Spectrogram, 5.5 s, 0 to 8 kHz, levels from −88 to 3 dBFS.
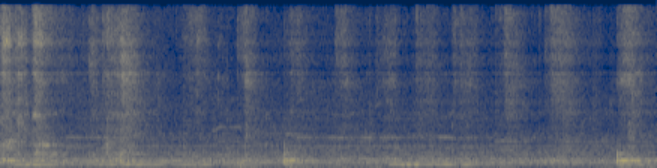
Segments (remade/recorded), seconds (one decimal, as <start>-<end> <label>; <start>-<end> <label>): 0.0-1.3 remade; 1.3-2.0 recorded; 2.0-5.5 remade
